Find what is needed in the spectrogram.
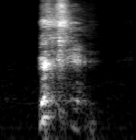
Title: I caught my neighbor having a sneezing fit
